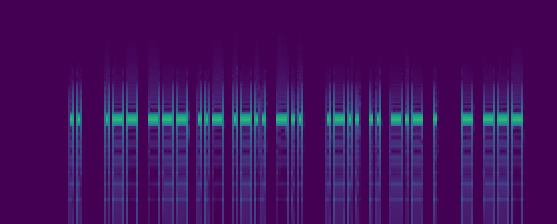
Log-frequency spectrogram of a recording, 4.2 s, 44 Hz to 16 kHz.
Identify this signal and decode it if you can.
Morse code, heard as a keyed tone, about 44 wpm, 700 Hz. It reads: I WOULD LIKE TO
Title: Sets of 4 Words 45wpm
